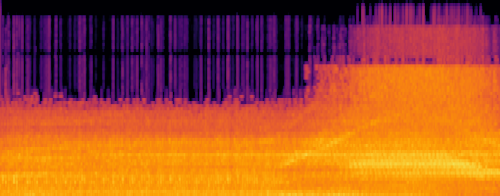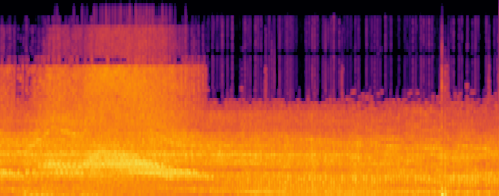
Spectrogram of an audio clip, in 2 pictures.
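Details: Loud high whistle climbing and falling with revs, far too strong for a healthy unit; faulty turbo with excessive whine.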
